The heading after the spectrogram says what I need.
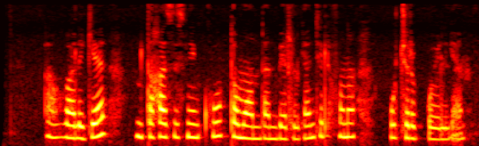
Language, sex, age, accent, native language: Uzbek, female, 18-24, Jizzax, Uzbek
